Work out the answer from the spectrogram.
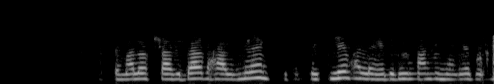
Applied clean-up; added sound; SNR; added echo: neural mask model Resemble Enhance denoiser.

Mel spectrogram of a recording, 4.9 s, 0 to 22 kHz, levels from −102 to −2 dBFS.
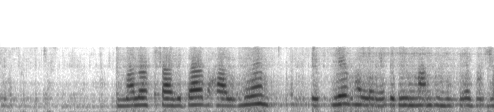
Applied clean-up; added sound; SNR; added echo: neural separator model SepFormer DNS4.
